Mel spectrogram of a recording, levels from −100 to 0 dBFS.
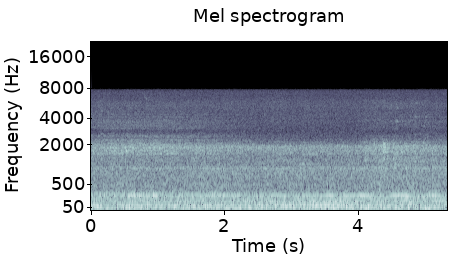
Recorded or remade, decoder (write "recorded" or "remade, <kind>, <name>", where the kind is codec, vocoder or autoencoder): recorded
